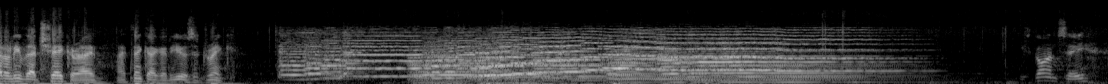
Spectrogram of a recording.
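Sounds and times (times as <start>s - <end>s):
orchestral strings music: 2.8s - 9.5s.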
